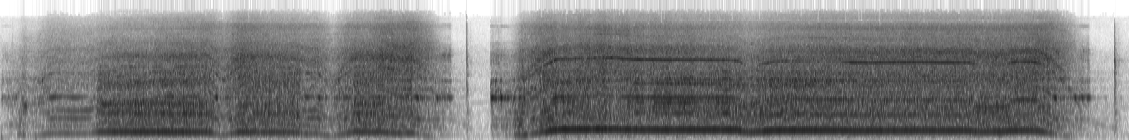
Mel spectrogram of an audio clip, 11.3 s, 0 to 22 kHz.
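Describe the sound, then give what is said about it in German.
A battery-powered electric leaf blower, with its battery worn on the back and a turbine wheel drawing air through the tube, runs loud at about 80 decibels, a steady whining motor hum with rushing airflow, revving up and dipping briefly a few times before a longer sustained burst, with no voices. “Es klingt etwa so wie die Mutter Staubsauger daheim. Die Benziner machen mehr Lärme, etwa 90 Dezibel. Der Elektrolaubbläser nur gerade 80 Dezibel.”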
